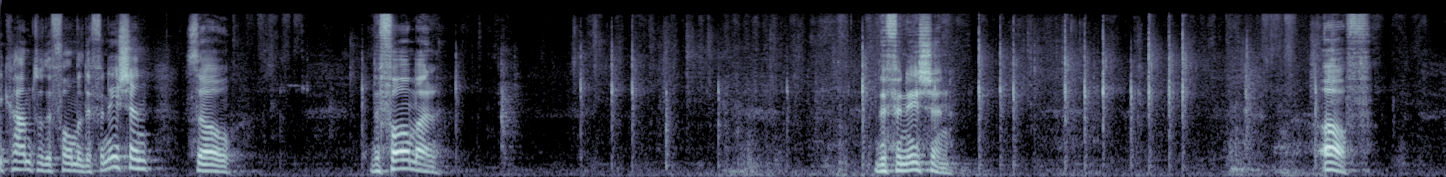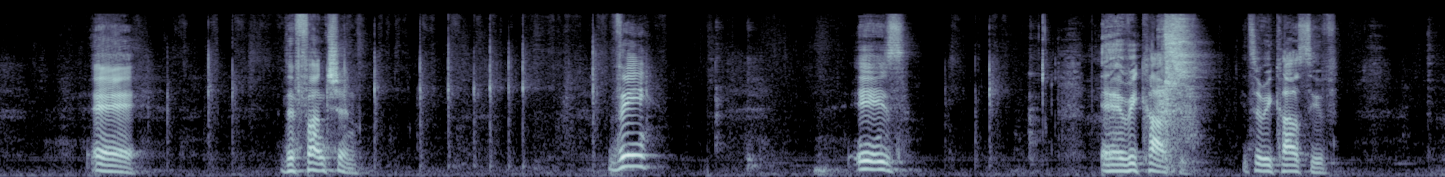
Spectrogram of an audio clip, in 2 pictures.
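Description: A middle-aged man speaks calmly in short phrases.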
